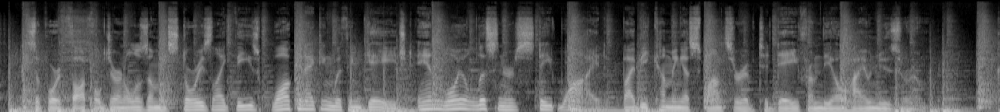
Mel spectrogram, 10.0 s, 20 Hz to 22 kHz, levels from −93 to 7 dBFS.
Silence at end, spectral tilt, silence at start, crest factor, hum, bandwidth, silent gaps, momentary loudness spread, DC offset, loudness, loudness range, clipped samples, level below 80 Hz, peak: 0 s; -5.5 dB/octave; 0.1 s; 14 dB; none; 19.5 kHz; none; 6 LU; under 0.1%; -22 LUFS; 2 LU; under 0.1%; -32 dBFS; -6 dBFS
